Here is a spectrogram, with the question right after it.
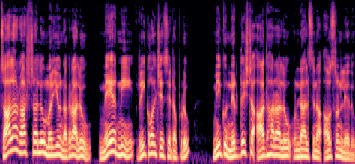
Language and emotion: Telugu, neutral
